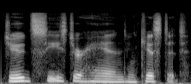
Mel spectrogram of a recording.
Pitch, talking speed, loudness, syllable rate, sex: 135 Hz, 220 wpm, -16 LUFS, 4.8 syllables/s, male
